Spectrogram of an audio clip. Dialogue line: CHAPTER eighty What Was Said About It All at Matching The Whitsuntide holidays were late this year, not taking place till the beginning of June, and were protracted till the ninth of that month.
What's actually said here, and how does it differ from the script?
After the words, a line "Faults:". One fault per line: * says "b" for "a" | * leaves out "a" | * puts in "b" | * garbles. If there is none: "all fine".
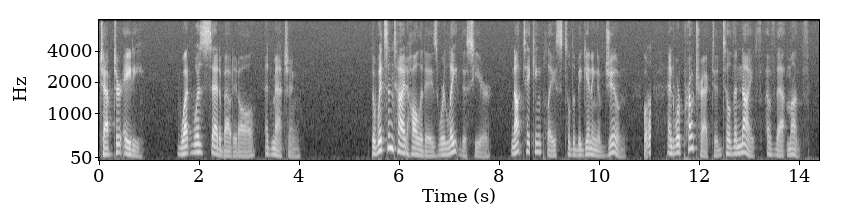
CHAPTER eighty What Was Said About It All at Matching The Whitsuntide holidays were late this year, not taking place till the beginning of June, and were protracted till the ninth of that month.
Faults:
all fine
